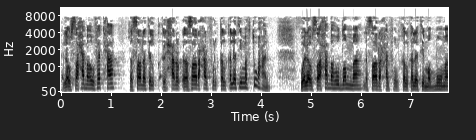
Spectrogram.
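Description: On a muffled recording, a middle-aged man with a mid-range, slightly rough, a little mellow voice gives a televised tajweed lesson. In a measured, explanatory way, he demonstrates the letter sounds of Quran recitation and asks listeners to try them.

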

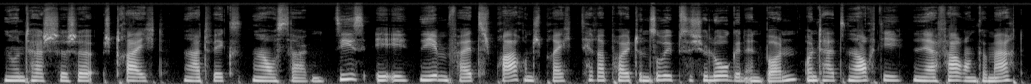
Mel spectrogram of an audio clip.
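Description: A woman's voice: on the low side, no room sound. Woman reporter who stutters. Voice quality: stutters, with repeated sounds and fillers. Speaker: radio reporter. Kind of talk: read radio feature narration.

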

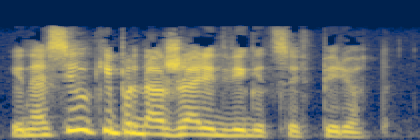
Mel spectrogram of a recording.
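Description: A narrator reading a classic novel aloud in a close, dry recording with no room sound. The delivery moves between an even telling voice and soft, hushed passages for the quiet moments. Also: mid-range voice, quick pace, no echo. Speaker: audiobook narrator.

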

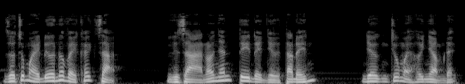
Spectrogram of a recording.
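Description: A cold, threatening man growls his lines low and harsh, as a male narrator puts him on. The voice sits deep and mellow in tone, dry and close, with faint music underneath in this audio story. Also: animated, quick pace, dry recording, natural voice. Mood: menacing. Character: cold menacing male police gangster.

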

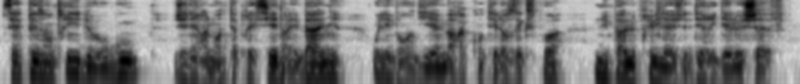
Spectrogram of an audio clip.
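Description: A man reading a novel aloud as an audiobook narrator, with measured, dramatic storytelling. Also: on the low side, dark tone, breathy edge. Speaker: audiobook reader.

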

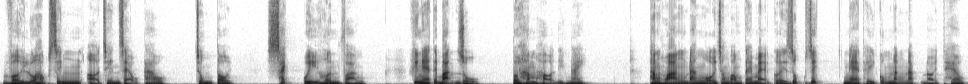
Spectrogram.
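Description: Dramatic, lively male horror storyteller. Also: lowish voice, a little slow, dry recording, clean studio sound. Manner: dramatic, suspenseful reading. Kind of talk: scripted horror narration.

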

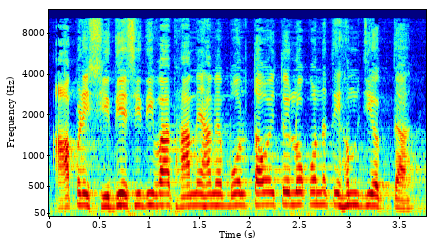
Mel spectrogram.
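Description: In a lively sermon full of funny anecdotes, a high-voiced swami speaks fairly quickly, voicing the characters and laughing at his own punchlines. Faint noise sits beneath a long, echoing hall reverb.

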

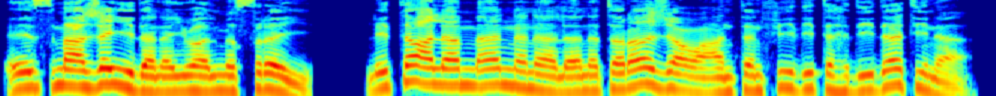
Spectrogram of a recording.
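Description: A hoarse, fierce hijacker leader, as a male narrator puts him on, taunting and threatening. His voice rides well above a plain speaking pitch and sounds close and dry. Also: expressive, normal speed, no room sound, lightly acted. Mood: sneering. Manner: sneering, threatening.

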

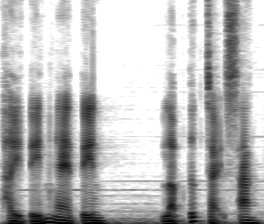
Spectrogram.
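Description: Low-voiced man telling a horror story. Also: normal speed, faint music behind. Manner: dramatic, expressive storytelling.

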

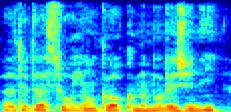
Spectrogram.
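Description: A male audiobook narrator reads classic fiction in a steady, literary way. His voice is mellow and dark, with a slightly husky grain. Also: mid-range voice, a little fast. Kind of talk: scripted narration.

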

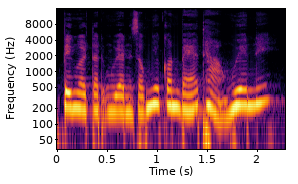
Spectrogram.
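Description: A woman's voice: mid-range voice, quick pace, warm tone, natural voice. A woman voicing a scheming old grandmother with a scornful, cutting way of talking. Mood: coaxing. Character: scheming old grandmother, sharp-tongued and cruel.

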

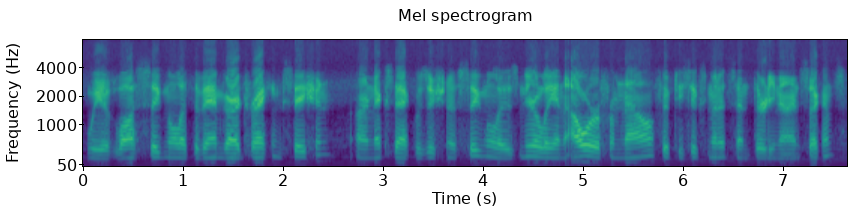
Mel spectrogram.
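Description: An American man giving measured, matter-of-fact status commentary as a space mission control announcer. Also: lowish voice, flat delivery. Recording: dull lo-fi 1970s NASA audio, roomy echo.

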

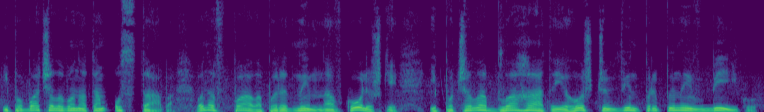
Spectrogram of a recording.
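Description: A man narrating a literary story in a dramatic, expressive audiobook reading. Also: mid-range voice, a little fast, breathy edge.

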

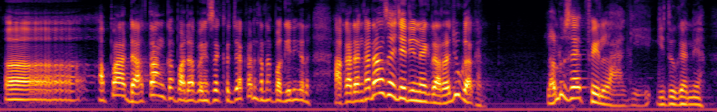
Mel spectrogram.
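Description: Lively, gravelly-voiced preacher. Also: male voice, sits high. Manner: lively, humorous, acts out quoted prayers. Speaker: pastor. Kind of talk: sermon. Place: church.

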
